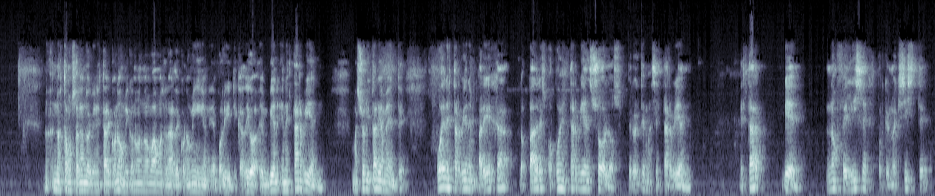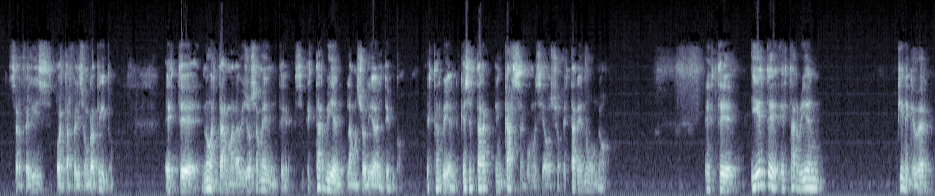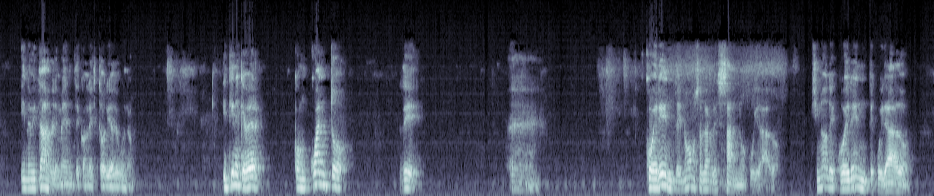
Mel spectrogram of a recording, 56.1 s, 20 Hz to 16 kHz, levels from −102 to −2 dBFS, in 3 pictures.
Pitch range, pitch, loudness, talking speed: 95-125 Hz, 115 Hz, -18 LUFS, 120 wpm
